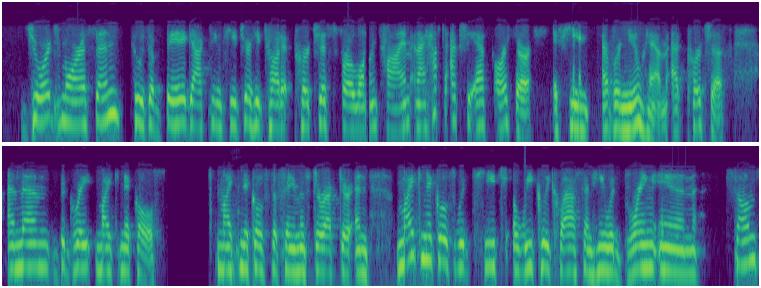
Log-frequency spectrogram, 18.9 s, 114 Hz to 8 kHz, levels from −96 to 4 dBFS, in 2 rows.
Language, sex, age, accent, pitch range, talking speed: English, female, 40-59, American, 175-210 Hz, 175 wpm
